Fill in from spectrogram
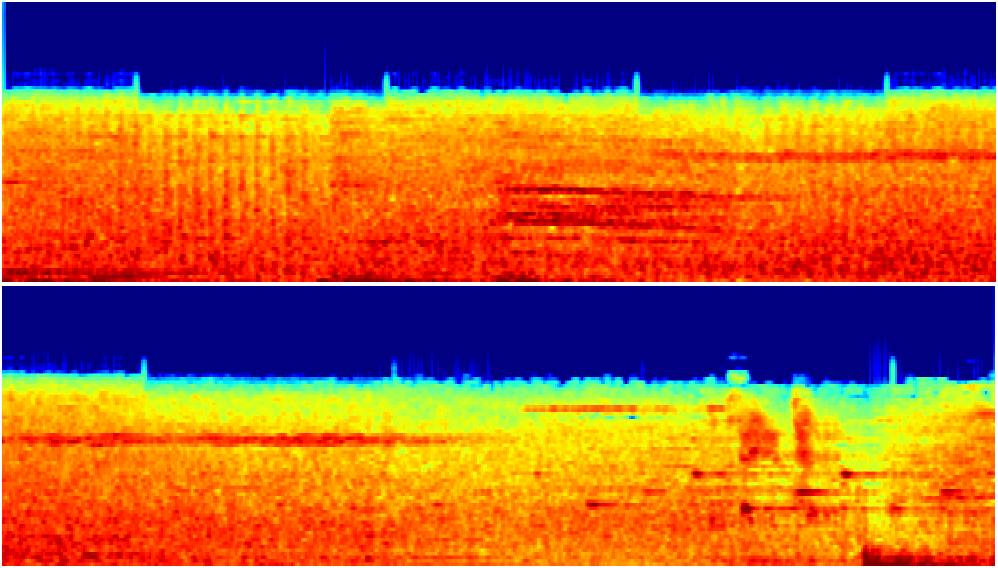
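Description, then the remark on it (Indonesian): A train rumbles steadily along the rails, loud, with a continuous low roar and rattling carriages, a brief heavier low thump midway, and no voices. “Salah satu warga di sana bilang padaku kalau mau berpergian menggunakan kereta, lebih baik jangan memakai kereta malam.”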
